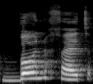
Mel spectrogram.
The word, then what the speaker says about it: bonnes fêtes: Bonne fête, presta atenção que os S's no final não vão ser pronunciados, tá?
